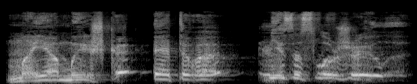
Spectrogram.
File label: death, ru; Dota 2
